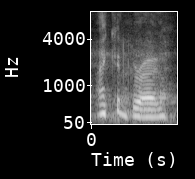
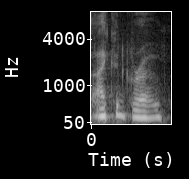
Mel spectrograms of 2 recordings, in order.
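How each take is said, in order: First: Said in the usual way. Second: "I could grow" much softer, murmured; soft inner thought. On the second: Shown as a demonstration. Preacher voicing the listener's private thought, soft murmur. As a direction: murmur it to yourself. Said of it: "you recognize".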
